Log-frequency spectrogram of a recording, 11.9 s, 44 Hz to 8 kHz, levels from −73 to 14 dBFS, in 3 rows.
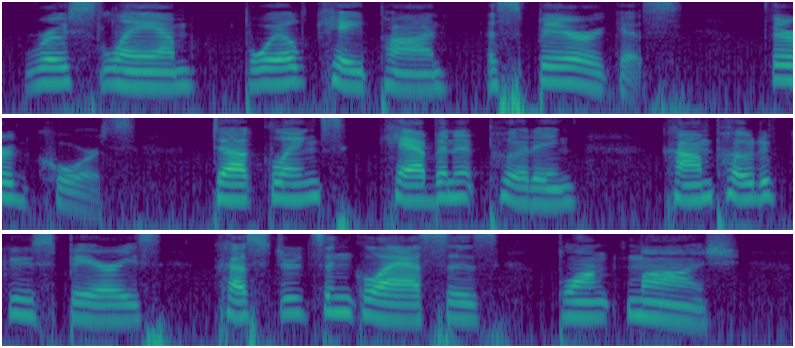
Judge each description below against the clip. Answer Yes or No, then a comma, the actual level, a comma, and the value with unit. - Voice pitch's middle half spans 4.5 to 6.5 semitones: No, average, 3.5 semitones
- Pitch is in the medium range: Yes, medium, 180 Hz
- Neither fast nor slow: No, slow, 85 wpm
